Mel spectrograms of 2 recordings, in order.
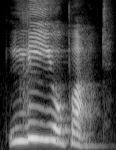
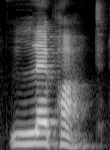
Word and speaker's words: leopard: Now, most times people pronounce it as leopard, which is very incorrect. Now, the correct pronunciation of this word is leopard, because the is substituting this letter E-O. So it's not leopard, it is pronounced as leopard.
